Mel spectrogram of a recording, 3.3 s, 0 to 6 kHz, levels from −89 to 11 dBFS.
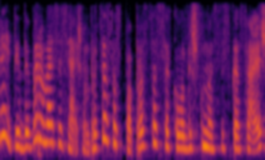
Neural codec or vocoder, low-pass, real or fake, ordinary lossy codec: none; 5.4 kHz; real; AAC, 32 kbps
